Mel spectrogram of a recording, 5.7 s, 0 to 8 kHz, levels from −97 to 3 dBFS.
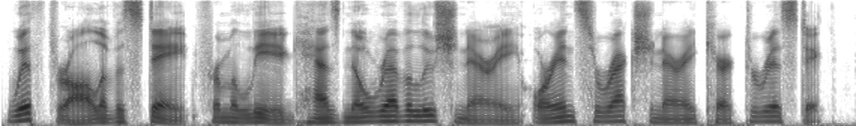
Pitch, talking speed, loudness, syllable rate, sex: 100 Hz, 145 wpm, -20 LUFS, 5.9 syllables/s, male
